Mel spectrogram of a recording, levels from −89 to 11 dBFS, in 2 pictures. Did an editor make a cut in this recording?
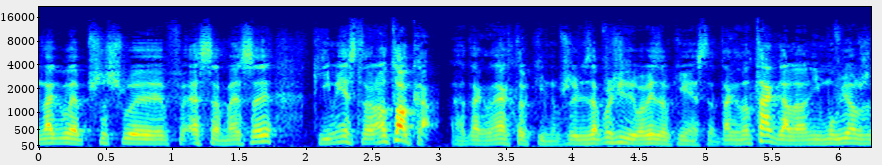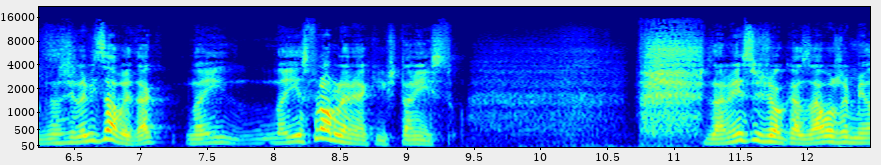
yes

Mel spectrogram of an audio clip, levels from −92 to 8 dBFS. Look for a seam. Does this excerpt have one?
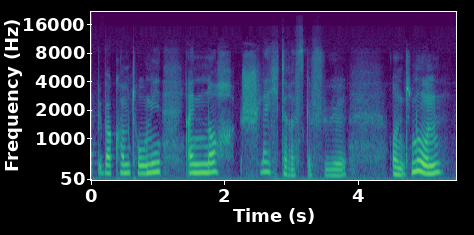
yes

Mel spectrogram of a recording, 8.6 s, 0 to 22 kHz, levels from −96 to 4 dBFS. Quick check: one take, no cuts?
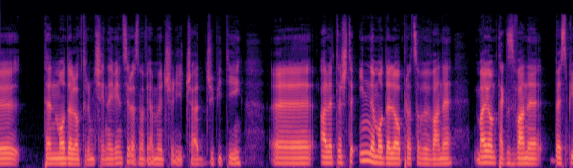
yes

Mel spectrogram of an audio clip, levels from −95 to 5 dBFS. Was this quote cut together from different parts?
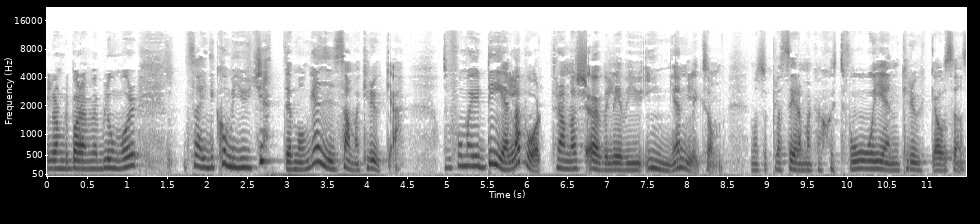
yes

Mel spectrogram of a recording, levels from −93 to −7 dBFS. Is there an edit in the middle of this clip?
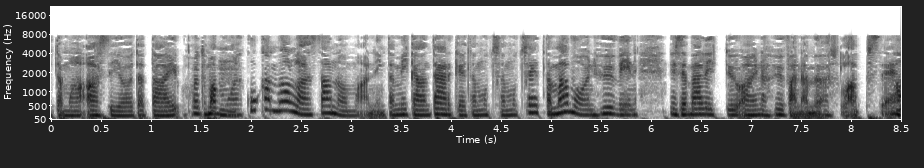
yes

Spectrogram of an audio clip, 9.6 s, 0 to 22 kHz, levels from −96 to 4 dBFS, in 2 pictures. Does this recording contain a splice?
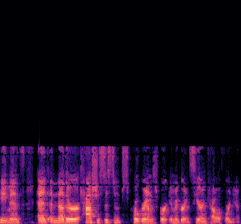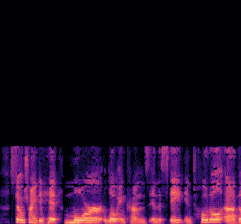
yes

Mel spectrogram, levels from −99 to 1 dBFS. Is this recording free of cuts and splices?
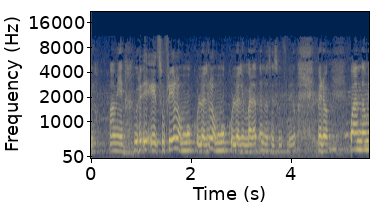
no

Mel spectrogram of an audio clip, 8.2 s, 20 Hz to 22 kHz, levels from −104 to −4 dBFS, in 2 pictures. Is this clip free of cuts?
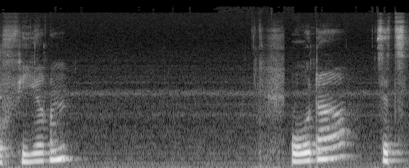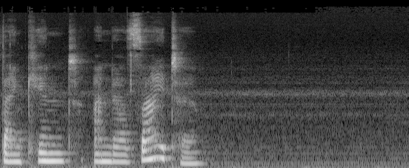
no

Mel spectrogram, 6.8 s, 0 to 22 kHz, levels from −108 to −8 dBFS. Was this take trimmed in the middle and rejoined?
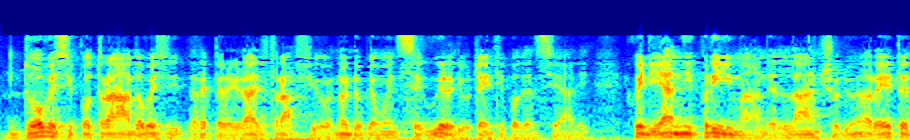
no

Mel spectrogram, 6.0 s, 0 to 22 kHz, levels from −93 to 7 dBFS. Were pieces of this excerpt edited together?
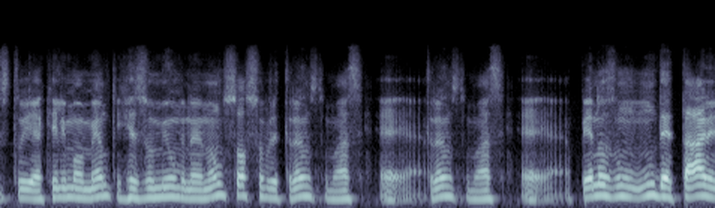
yes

